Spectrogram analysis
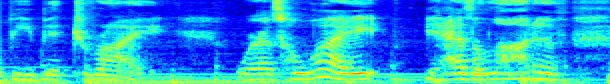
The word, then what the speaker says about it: Hawaii: I grew up pronouncing Hawaii as Hawaii, but locals would say more like Hawaii. So the W sounds more like a V.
